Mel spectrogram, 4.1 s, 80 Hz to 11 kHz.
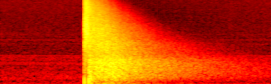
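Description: A single shot from a 7.62x54R Vepr rifle about a second in: a sharp report whose echo dies away over about two and a half seconds, the highs fading first.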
